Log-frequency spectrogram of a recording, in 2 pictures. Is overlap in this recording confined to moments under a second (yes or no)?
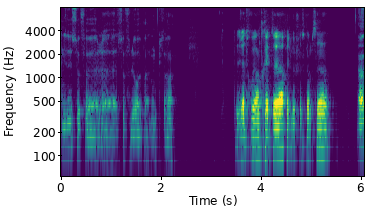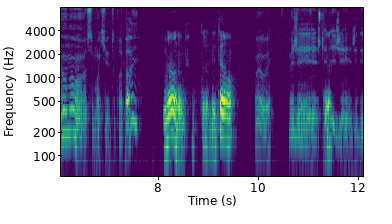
yes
